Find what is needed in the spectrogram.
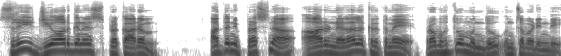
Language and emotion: Telugu, neutral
